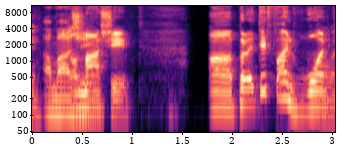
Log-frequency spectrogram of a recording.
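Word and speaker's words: Almásy: Almashi.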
